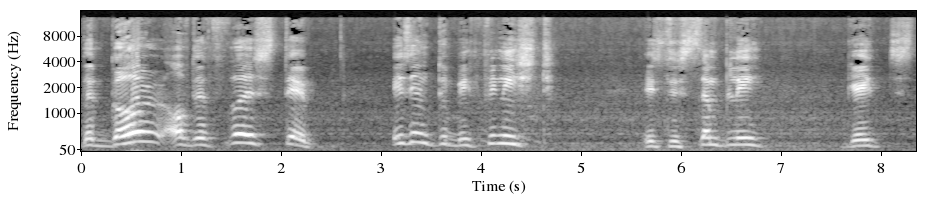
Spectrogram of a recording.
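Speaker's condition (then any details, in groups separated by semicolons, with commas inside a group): Cerebral palsy; trouble formulating words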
